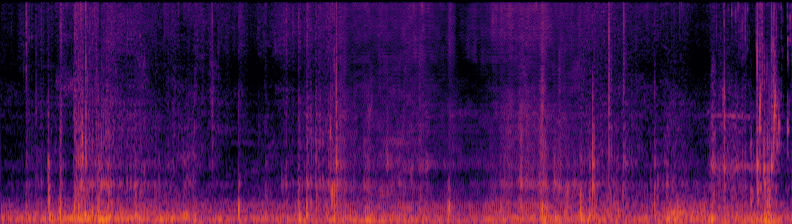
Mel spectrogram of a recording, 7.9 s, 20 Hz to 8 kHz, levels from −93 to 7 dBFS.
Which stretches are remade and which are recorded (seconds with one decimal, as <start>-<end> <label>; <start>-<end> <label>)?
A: 0.0-3.4 recorded; 3.4-5.8 remade; 5.8-7.9 recorded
